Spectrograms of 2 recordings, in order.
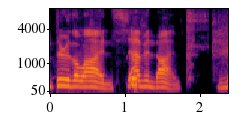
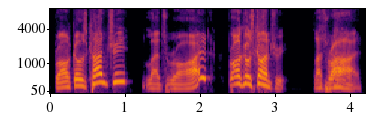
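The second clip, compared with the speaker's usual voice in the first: Russell Wilson. Retold or imitated. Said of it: "exactly what Russ was doing".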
